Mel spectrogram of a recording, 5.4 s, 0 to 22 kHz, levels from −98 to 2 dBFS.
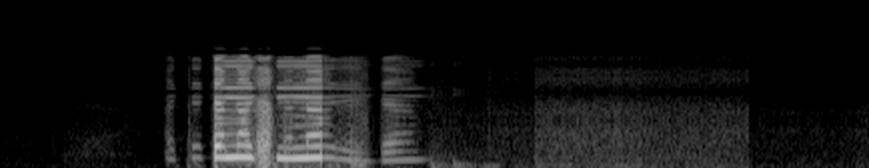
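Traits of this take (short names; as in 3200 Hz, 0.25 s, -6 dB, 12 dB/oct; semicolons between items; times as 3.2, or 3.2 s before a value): random-step tremolo 1.5 Hz, depth 95%; aliases and images of a low sample rate 2300 Hz, jitter 0%; MP3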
